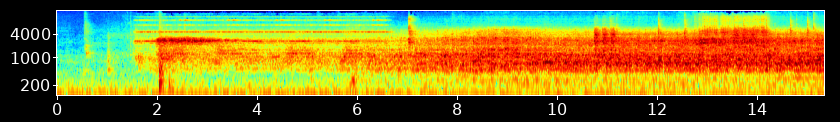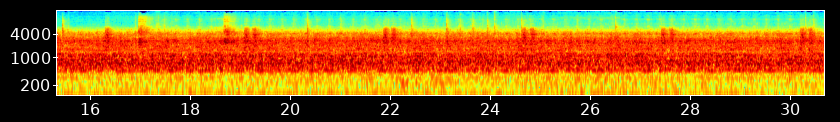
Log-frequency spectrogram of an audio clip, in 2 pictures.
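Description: DCC sound decoders in HO-scale model locomotives playing locomotive sounds through their small onboard speakers. A high whistle-like tone starts suddenly about two seconds in and stops about seven seconds in. A steady hiss with light clicks follows, growing louder over the next few seconds and then holding.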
